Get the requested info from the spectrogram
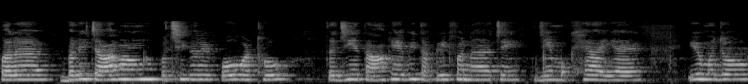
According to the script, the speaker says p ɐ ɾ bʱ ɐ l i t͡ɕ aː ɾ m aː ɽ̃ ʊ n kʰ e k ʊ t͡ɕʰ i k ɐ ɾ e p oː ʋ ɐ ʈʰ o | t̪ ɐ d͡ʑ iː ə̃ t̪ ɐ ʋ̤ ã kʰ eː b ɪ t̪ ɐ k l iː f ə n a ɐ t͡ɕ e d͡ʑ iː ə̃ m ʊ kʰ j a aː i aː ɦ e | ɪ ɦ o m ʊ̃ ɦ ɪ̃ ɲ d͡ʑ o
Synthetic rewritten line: p ɐ ɾ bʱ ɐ l i t͡ɕ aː ɾ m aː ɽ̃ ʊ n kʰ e p ʊ t͡ɕʰ i k ɐ ɾ e p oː ʋ ɐ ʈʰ o | t̪ ɐ d͡ʑ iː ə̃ t̪ ɐ ʋ̤ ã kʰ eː b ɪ t̪ ɐ k l iː f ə n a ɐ t͡ɕ e d͡ʑ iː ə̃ m ʊ kʰ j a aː i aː ɦ e | ɪ ɦ o m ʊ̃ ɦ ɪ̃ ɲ d͡ʑ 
